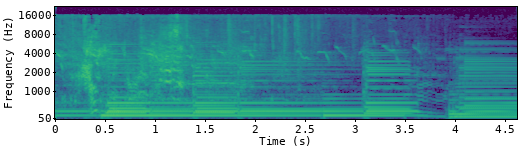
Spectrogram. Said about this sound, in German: das sind nur ein paar Gänse in meinem Garten, okay? Kein Grund zur Panik.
